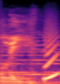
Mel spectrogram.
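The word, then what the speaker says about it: Leif: No, it's not spelled like that. L-E-I-F. Yeah. Like life. But different.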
